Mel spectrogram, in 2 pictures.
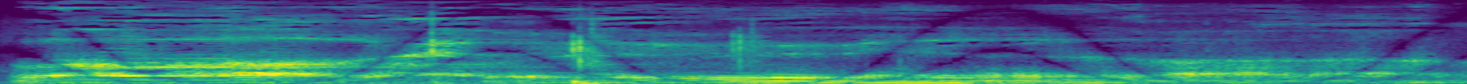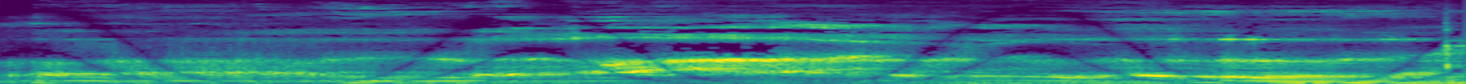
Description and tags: A creepy and gutural monster Scream...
